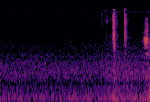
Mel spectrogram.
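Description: Near silence, then two quick, faint snips of scissors cutting through cardstock about one and a half seconds in.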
